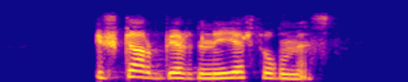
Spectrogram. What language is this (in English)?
Kabyle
